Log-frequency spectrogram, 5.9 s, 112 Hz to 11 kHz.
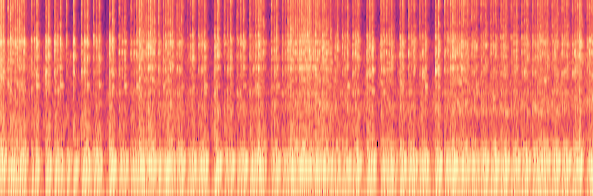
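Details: Gutbrod 1050 tractor fitted with a used VW Polo diesel engine the day before, first start attempt: engine catches and runs at a steady, even idle with a regular low chug and no misses; healthy first start.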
